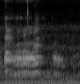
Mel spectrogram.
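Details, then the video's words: A playing Yorkshire Terrier lets out one drawn-out, nasal whine lasting nearly a second, then a brief softer whimper; low room hum underneath, no other voices. "Yorkie playing"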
